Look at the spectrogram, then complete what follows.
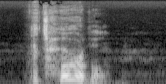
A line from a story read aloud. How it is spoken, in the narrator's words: Rian exclaimed, though she kept her voice down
